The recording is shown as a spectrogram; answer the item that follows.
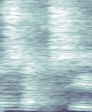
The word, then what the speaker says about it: chercher: Chercher, aqui eu só não pronuncio, eu vou pronunciar aqui, então cher. Aqui eu falo o R, tá?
